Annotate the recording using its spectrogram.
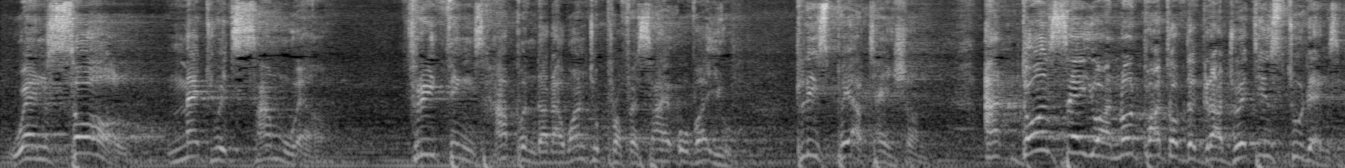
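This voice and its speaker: There is clear music in the background. Over it, a man speaks at a moderate pace. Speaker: preacher. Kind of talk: sermon. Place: hall. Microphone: handheld.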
